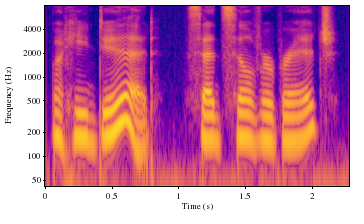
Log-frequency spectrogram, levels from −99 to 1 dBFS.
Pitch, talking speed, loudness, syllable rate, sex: 170 Hz, 130 wpm, -16 LUFS, 4.0 syllables/s, female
